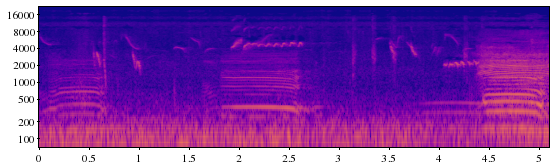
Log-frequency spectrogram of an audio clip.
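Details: Village cattle herd roaming a street: a short lowing moo near the start, another drawn-out moo at two seconds and a louder rising moo at the end, with small birds chirping throughout and steady low traffic-like rumble.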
